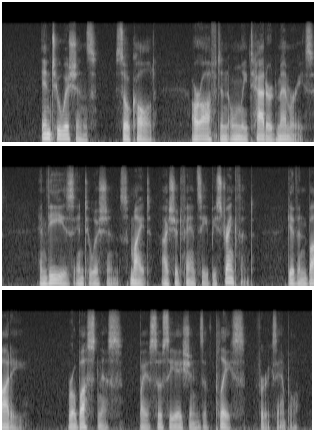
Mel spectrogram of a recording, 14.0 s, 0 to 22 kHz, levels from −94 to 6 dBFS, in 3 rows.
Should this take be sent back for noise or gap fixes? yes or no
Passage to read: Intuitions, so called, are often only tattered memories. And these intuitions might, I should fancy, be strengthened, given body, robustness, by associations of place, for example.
no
